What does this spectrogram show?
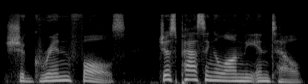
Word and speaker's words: Chagrin Falls: Multiple viewers are insisting Chagrin Falls is pronounced Chagrin Falls, just passing along the intel before they send you back to the ding-dong house.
